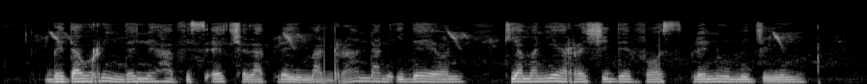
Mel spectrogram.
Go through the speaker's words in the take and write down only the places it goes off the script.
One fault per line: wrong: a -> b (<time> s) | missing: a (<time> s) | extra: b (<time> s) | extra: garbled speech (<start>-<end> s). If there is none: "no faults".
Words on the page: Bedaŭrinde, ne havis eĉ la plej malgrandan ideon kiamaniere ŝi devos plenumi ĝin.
no faults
